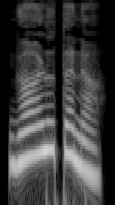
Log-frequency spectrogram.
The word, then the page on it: ಕಾಳುತನ: kāḷutana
